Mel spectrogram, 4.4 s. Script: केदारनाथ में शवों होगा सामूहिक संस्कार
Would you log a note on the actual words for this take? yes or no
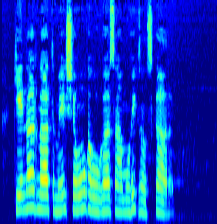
no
